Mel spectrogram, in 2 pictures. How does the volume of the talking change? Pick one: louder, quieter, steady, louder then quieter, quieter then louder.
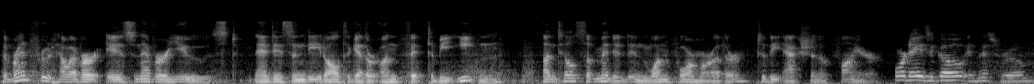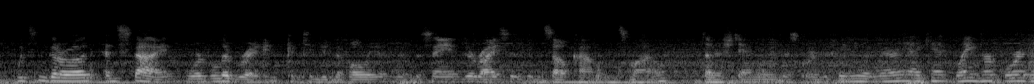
quieter.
